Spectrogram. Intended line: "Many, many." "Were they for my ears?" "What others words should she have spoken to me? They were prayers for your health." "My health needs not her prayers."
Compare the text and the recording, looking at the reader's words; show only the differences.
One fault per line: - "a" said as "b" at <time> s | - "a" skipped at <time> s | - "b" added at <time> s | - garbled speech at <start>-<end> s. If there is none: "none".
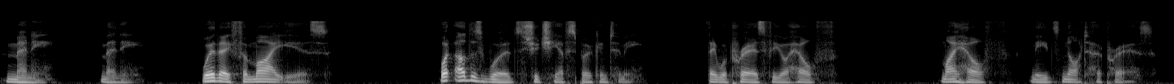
none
